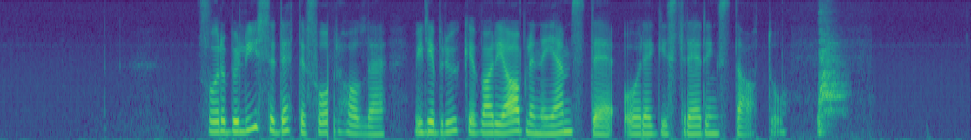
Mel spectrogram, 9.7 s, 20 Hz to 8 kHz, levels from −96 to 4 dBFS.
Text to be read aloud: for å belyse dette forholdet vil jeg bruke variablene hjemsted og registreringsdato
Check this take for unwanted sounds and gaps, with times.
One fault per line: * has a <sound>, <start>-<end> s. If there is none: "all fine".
* has a dropout, 3.3-3.3 s
* has a bark, 8.2-8.5 s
